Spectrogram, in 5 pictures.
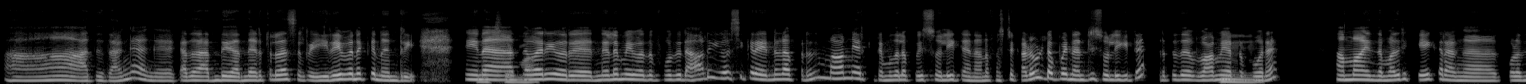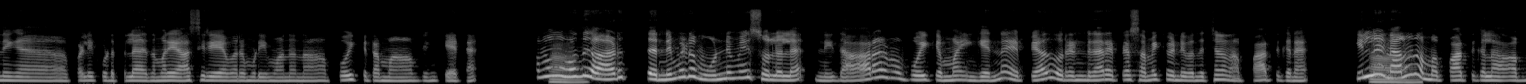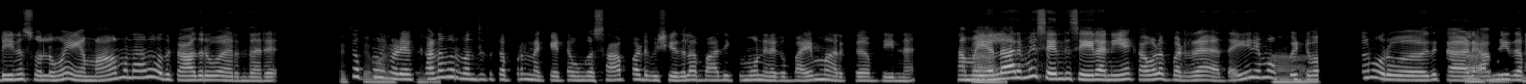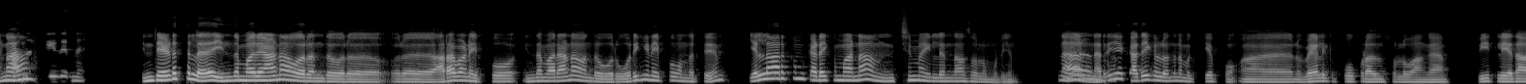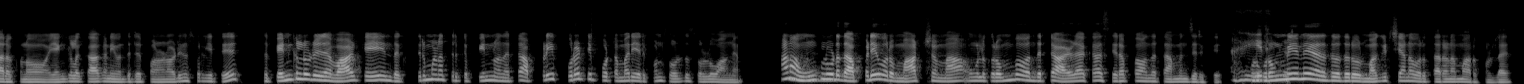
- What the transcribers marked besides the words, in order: other noise; other background noise; chuckle
- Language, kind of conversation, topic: Tamil, podcast, குடும்பம் உங்கள் நோக்கத்தை எப்படி பாதிக்கிறது?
